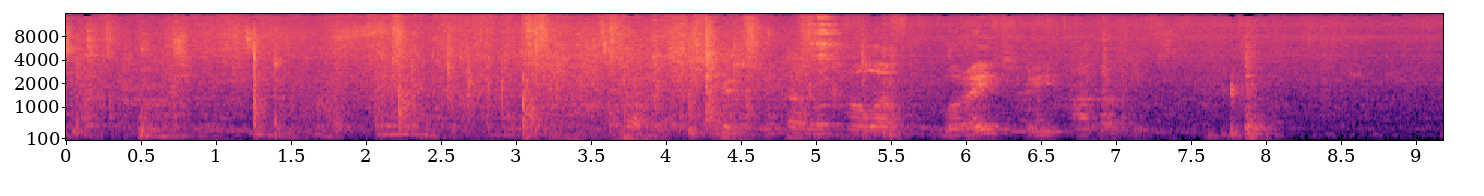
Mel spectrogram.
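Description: Several people talk and move about.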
